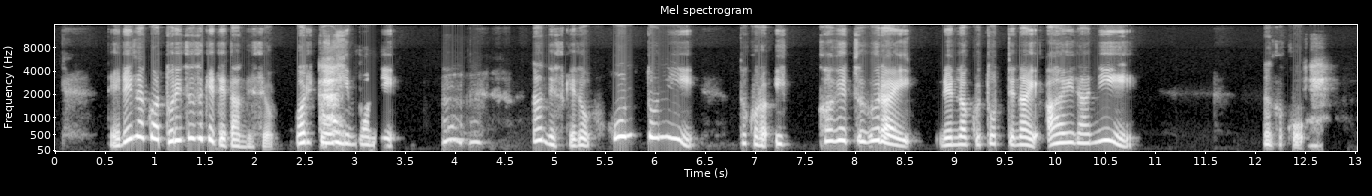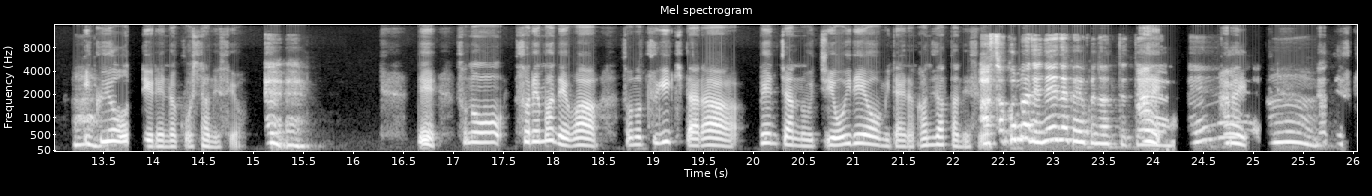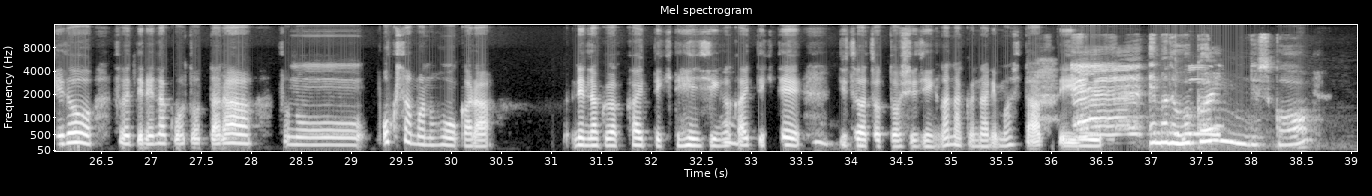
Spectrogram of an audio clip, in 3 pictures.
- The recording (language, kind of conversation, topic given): Japanese, podcast, 帰国してからも連絡を取り続けている外国の友達はいますか？
- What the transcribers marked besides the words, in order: static; surprised: "ええ！"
